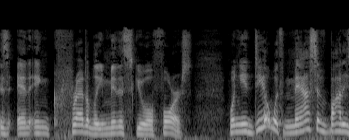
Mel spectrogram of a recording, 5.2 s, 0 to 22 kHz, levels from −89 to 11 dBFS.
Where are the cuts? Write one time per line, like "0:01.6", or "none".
none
